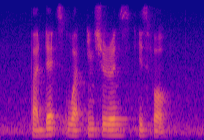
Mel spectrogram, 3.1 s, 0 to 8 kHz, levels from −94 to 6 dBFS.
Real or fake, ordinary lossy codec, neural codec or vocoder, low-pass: real; Opus, 24 kbps; none; 7.2 kHz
